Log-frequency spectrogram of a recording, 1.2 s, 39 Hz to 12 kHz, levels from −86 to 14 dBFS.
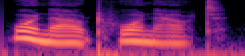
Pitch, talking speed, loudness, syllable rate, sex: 180 Hz, 195 wpm, -18 LUFS, 3.8 syllables/s, female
